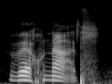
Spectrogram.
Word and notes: bejw na’dy: Teotitlán del Valle Zapotec

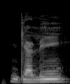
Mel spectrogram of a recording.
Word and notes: gyaliñ: apatani

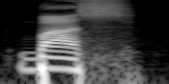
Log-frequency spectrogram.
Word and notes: bas: mpur

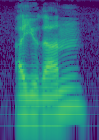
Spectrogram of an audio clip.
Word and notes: ayudan: San Lucas Quiaviní

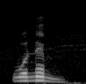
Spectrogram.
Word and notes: wonem: Roon

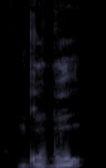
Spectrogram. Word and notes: gubu: apatani

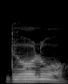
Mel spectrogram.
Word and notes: dwho-luho: apatani

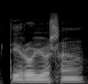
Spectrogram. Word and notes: tero yorsañ: Apatani

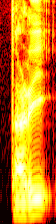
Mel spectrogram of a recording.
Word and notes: tari: Apatani

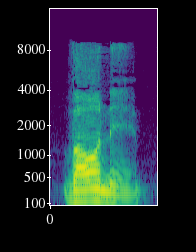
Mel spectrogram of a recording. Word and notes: vaone: Raga

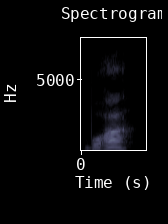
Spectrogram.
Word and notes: boha: Apatani

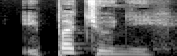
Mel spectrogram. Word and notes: ipa cuzi: apatani

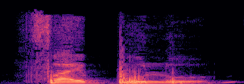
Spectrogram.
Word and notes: vwaibulu: Raga

